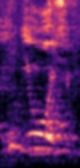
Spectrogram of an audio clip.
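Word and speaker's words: יוסף: Ну, Йосеф это мы это Иосиф называем, но читается Йосеф.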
